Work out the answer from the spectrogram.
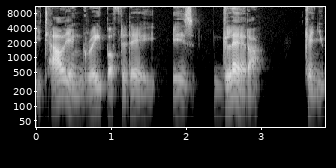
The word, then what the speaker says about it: Glera: the Italian grape of today is Clara can you pronounce it Clara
